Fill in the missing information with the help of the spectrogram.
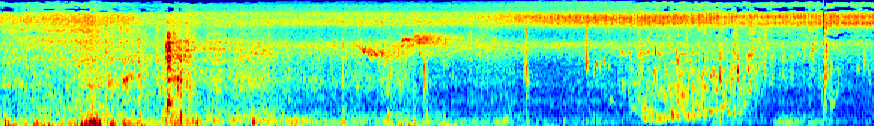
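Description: Handling noise in a canoe as a freshly landed machaca is held up: a low thump about half a second in, then scattered knocks and clicks.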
